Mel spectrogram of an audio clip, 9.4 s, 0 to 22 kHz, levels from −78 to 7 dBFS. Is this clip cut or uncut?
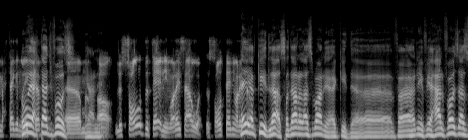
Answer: cut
